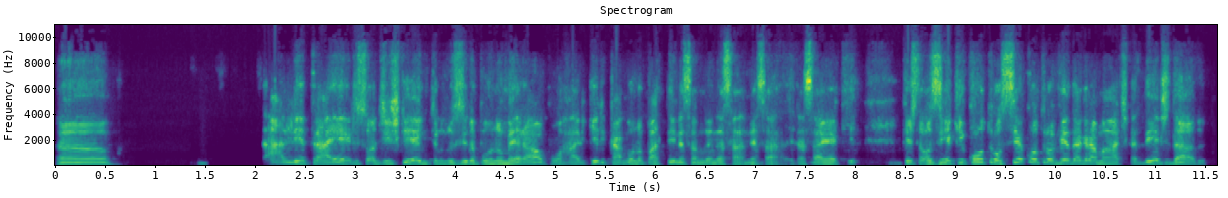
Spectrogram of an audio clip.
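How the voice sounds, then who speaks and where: A high-voiced Brazilian man with a gravelly, husky edge, swinging his pitch up and down as he works through grammar questions. He speaks in a Brazilian Portuguese accent, in a loose, slangy teaching style full of asides to the class. The sound is dry and close. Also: moderate pace, no echo. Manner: slangy, lively, rambling, addresses students as gente. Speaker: Portuguese tutor for exam candidates. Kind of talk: informal grammar lesson.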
